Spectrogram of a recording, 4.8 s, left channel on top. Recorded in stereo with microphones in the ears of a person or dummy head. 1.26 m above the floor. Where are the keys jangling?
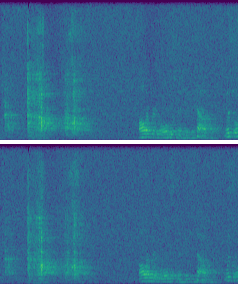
65° left (ahead or behind), 6 m.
